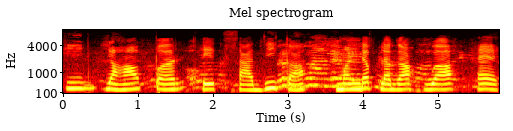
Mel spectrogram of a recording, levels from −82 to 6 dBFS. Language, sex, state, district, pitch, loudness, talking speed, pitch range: Hindi, female, Bihar, Kaimur, 220 Hz, -13 LUFS, 105 wpm, 210-245 Hz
